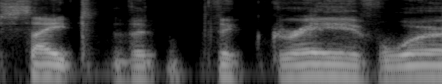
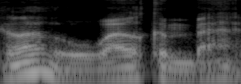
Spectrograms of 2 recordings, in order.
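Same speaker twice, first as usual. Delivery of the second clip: smug devil character voice; 2 semitones lower, 4 dB quieter than usual. Voicing a smug shopkeeper welcoming a player back: smug Mister Infamy voice. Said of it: "looks at you with a smug look".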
